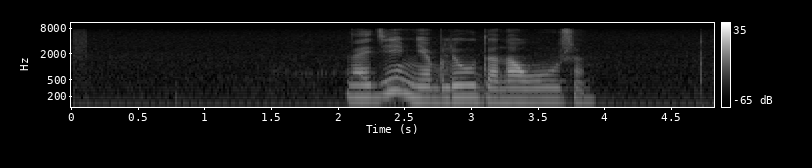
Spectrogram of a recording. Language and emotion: Russian, sad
